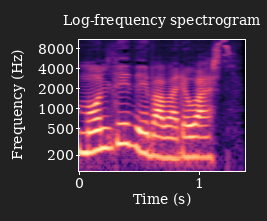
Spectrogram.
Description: Locución: Molde de bavaroise
voz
